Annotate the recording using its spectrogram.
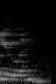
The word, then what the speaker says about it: Ewan: Ewan.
